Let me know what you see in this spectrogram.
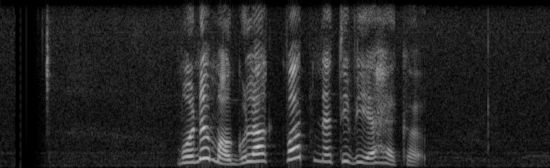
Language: Sinhala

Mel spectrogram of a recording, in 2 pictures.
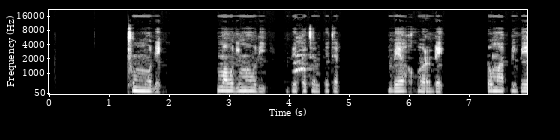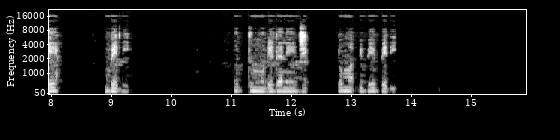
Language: Fula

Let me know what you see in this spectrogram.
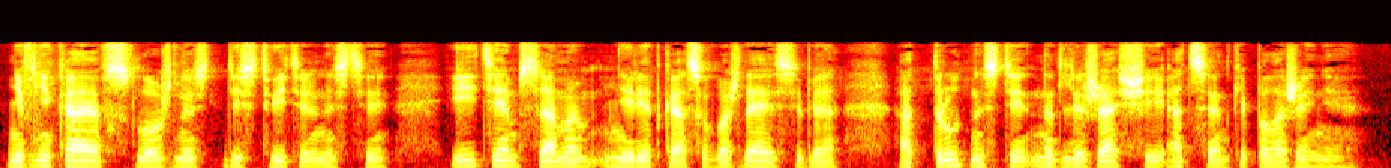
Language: Russian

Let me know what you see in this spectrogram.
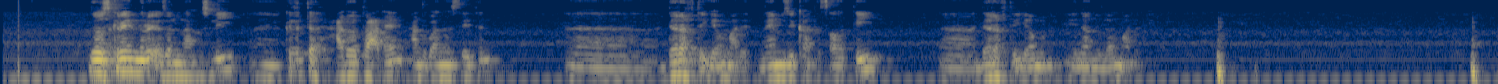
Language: Tigrinya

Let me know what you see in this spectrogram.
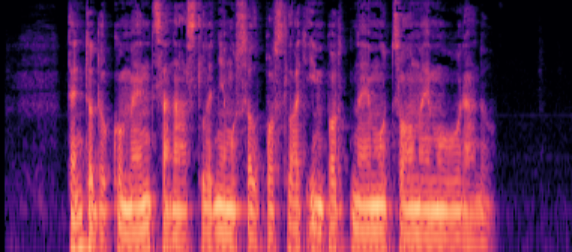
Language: Slovak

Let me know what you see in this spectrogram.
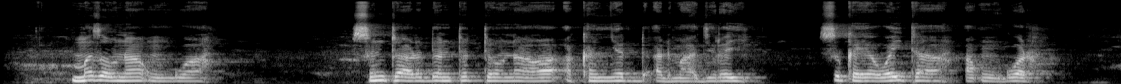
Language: Hausa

